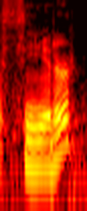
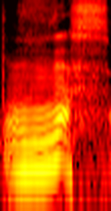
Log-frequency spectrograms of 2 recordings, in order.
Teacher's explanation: the teeth so this is your your front teeth and then your tongue tip is just maybe a millimeter behind your front teeth usually and you're creating friction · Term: th sounds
